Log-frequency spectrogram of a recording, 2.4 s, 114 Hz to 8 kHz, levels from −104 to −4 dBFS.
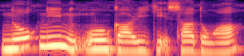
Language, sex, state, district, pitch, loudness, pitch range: Garo, male, Meghalaya, South Garo Hills, 190 Hz, -13 LUFS, 175-210 Hz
